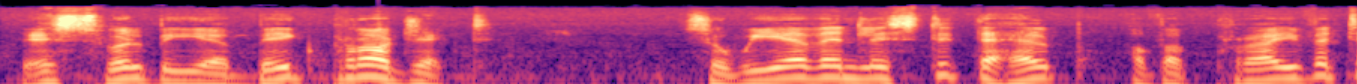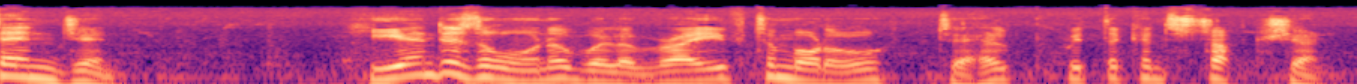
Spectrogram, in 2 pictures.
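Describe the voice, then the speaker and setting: A man's voice: on the high side, lively intonation, normal speed, fairly bright tone, a little hiss or hum, pitched above the performer's own voice. A man voicing a proud, assuring railway controller in a children's storybook, making formal, authoritative speeches. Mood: announcing.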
